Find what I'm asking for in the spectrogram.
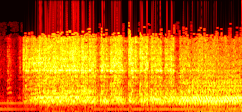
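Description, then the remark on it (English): A propeller airplane engine roars steadily after a brief quieter start as the pilot is told to take off: a loud, dense rumbling drone with a low hum underneath that holds without letup. “Tell the pilot to go now. Can I see your face? Quickly. Get that plane out of here”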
